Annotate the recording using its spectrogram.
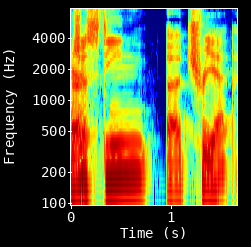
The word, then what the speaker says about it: Justine Triet: Justine Triet, I believe is how you pronounce it.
